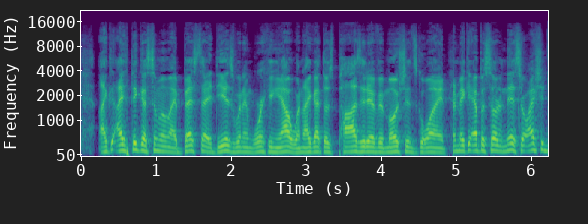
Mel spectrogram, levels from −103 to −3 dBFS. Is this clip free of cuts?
no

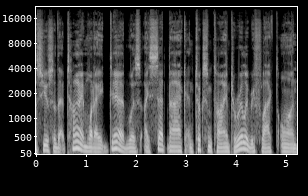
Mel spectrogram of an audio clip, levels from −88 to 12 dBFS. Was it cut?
no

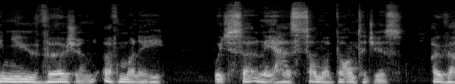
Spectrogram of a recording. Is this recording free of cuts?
yes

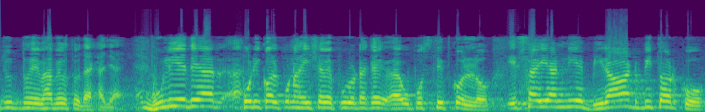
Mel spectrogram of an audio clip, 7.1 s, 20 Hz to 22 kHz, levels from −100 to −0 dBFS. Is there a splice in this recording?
yes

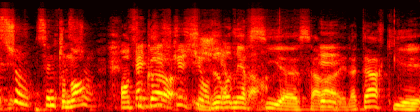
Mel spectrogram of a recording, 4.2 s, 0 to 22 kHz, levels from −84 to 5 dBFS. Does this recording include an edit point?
yes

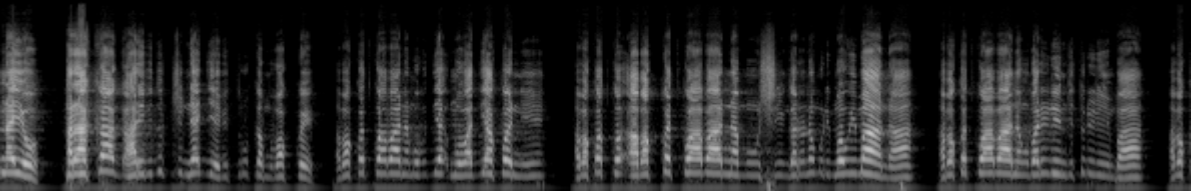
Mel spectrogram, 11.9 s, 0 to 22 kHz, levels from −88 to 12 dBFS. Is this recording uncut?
no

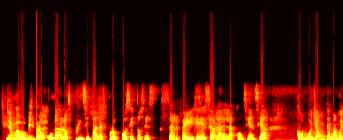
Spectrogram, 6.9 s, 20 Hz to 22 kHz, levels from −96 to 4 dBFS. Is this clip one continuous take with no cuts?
no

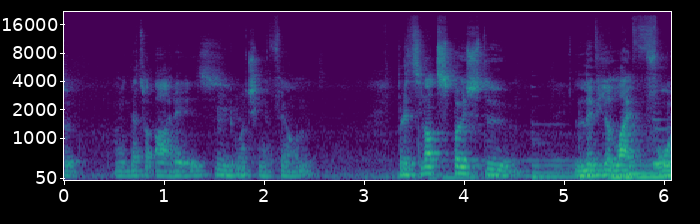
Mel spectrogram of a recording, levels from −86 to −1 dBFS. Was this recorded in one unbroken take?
yes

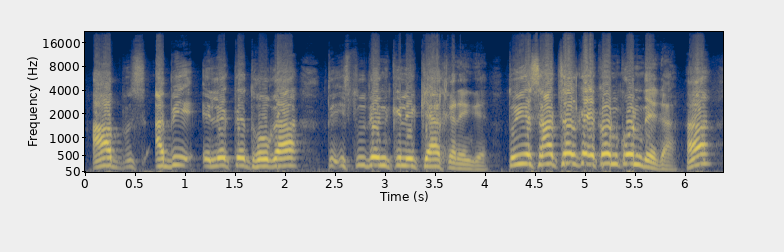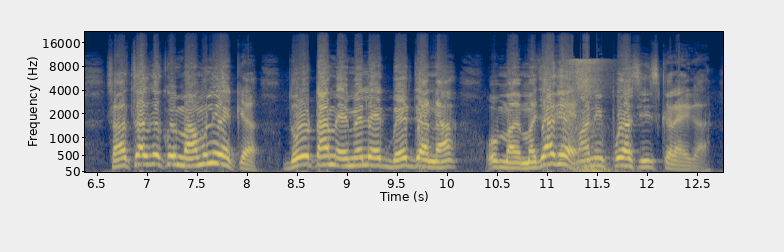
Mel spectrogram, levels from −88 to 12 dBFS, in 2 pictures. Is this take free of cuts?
no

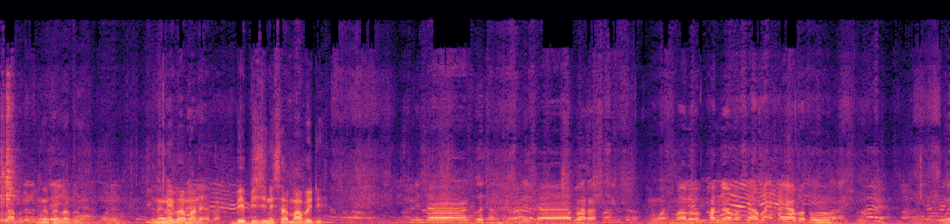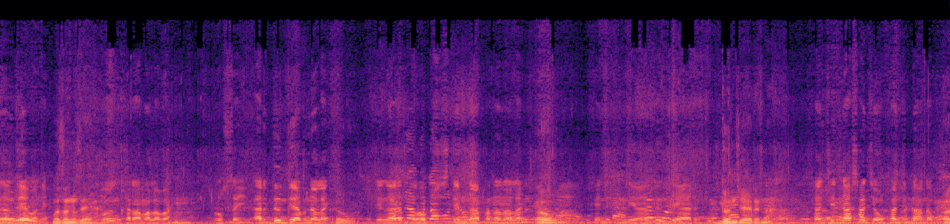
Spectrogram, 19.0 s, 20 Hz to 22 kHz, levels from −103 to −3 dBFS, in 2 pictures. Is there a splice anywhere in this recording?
no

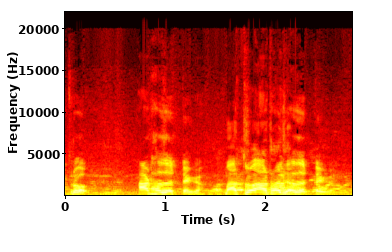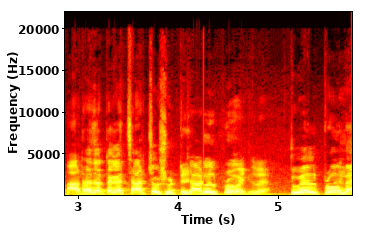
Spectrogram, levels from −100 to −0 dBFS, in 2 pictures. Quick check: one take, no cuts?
no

